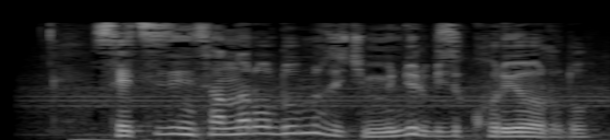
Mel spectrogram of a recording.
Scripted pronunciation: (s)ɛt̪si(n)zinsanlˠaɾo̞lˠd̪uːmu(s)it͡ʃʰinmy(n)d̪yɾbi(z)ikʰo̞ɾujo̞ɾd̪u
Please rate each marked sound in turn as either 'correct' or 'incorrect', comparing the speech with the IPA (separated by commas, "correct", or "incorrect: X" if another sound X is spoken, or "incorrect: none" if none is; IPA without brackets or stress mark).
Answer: correct, incorrect: none, incorrect: z, correct, correct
